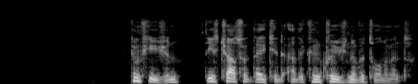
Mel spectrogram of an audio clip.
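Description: A speech recording carried over a call path in which a stretch of audio was dropped while newer audio was already queued. At 1.31 to 1.33 s playback skips ahead, losing around 0.4 s of speech. Nothing fills the hole, so the sound on either side is butted almost directly together, and the speech lurches forward abruptly instead of pausing. Shortly afterwards, from 1.53 to 2.29 s, the buffer was still holding more audio than its target, so the receiver applied a jitter buffer speed-up, repeatedly cutting out tiny pitch-period-sized slices to drain the backlog. Roughly 50 ms is removed in total, making that stretch run about 106% of normal speed at unchanged pitch, so it sounds slightly rushed. Throughout, the top end stops near 8 kHz with coding texture, consistent with Opus at around 64 kbps.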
